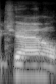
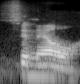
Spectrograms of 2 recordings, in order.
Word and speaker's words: Chanel: So you, Mallory and Rosie, and another of my favorites, Sophia Channel, are important. Yeah. So Chanel, I guess I was saying it wrong for her, Sophia Chanel, and she's the younger side of being trans.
